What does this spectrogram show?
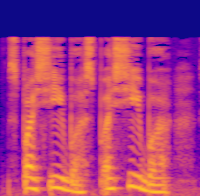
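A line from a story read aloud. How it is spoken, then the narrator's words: Weak grateful voice. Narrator (Russian): слабым голосом поблагодарил Муньес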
